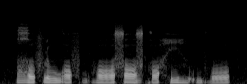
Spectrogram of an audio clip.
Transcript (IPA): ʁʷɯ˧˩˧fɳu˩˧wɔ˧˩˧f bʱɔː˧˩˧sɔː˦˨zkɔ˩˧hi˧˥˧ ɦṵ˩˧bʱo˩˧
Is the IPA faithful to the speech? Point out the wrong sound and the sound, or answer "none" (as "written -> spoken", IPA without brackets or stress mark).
none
